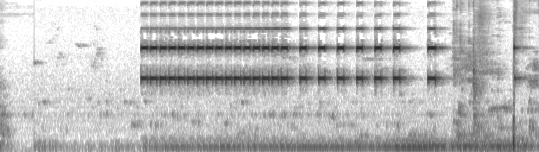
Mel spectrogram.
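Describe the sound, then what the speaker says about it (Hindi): A non-contact voltage tester built into a multimeter beeps near an AC unit, a steady loud run of rapid electronic tones that then breaks into separate, slower beeps before stopping. "ये जितना एसी के पास जाएगा इसका बीप का जो स्पीड है वो बढ़ जाएगा"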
